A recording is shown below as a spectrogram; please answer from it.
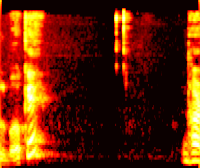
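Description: A single computer pointer click on a menu item, heard as a quick faint double tick about a second in.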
